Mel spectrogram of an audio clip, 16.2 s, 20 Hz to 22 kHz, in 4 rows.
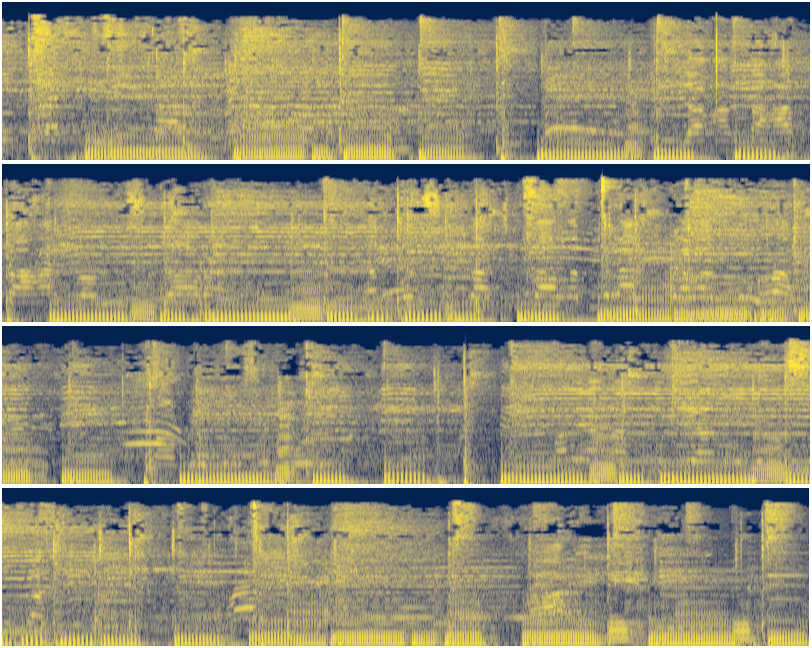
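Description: Pedulla MVP5 five-string electric bass playing the song's intro line, a descending run of E, D#, C#, A, G#, F#, along with a full worship-band recording; the bass notes are loud and sustained.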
